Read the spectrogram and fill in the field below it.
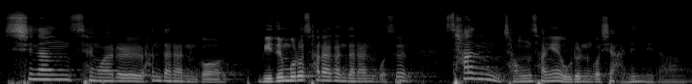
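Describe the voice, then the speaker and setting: A man preaching a sermon as pastor, telling a story with lively acted-out cries and asking his congregation questions. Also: on the high side, moderate pace, big-room sound. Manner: animated storytelling, acts out cries and quotes. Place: church sanctuary.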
